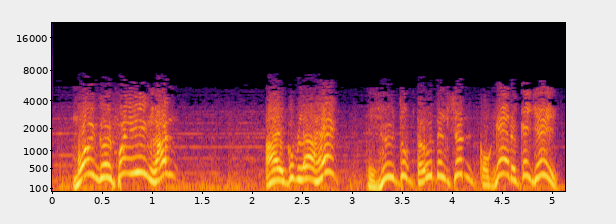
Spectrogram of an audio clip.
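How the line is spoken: Leader's shout. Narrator (Vietnamese): quát lên chính là thủ lãnh quần hào Ô Lão Đại

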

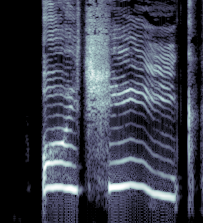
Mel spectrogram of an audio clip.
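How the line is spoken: Ecstatic shriek. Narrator (Russian): восторженно завопила Сонька

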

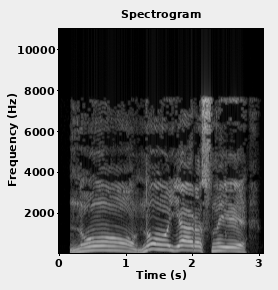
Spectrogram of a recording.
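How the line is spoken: Shout. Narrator (Russian): крикнул он

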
